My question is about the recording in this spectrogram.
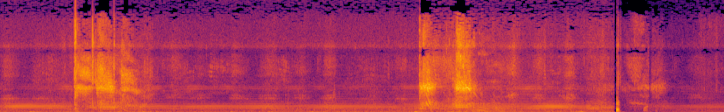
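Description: Combat lightsabers' sound boards humming with a steady drone. Two louder swing or clash effects come about a second in and again around six to seven seconds, and a sharp click sounds near the end.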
